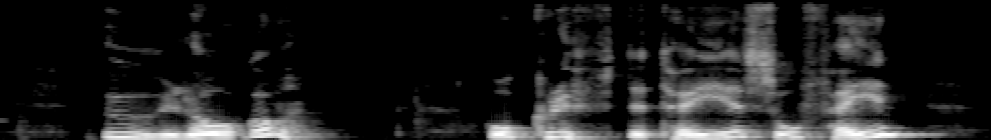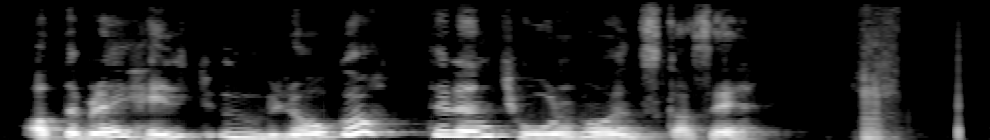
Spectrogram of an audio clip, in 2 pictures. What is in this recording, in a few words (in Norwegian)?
ulaga, Numedalsmål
